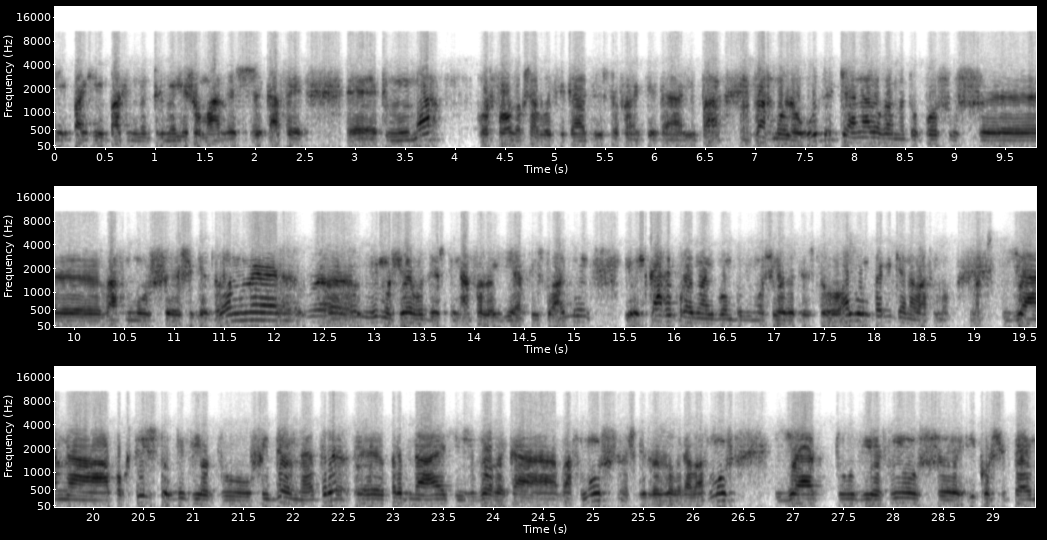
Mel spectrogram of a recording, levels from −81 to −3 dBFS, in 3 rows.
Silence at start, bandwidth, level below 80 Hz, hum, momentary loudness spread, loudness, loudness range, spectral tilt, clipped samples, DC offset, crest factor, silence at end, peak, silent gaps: 0 s; 11 kHz; -46 dBFS; none; 8 LU; -15 LUFS; 3 LU; -4 dB/octave; under 0.1%; under 0.1%; 16 dB; 0 s; 0 dBFS; none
